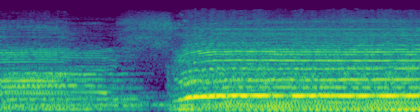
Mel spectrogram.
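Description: Gospel praise team of several voices singing through microphones; about a second in they swell into a long held note.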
